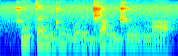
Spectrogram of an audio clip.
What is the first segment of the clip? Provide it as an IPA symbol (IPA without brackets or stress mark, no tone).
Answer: t͡ʃ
